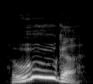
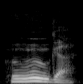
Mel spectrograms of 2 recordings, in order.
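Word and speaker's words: Houga: is called the iboya Huga that's the only way I can pronounce it it's h o u GA a Huga and it reminds me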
